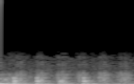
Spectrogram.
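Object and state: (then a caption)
Solid spot on earth-covered bunker roof. Four dull, low thuds come from knocking or stamping on the earth-covered roof of a bunker, each dying away quickly with no bright ring. This spot is judged solid rather than hollow, though nothing was dug up to confirm it.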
